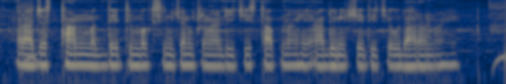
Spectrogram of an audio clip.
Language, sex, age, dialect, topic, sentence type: Marathi, male, 18-24, Varhadi, agriculture, statement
